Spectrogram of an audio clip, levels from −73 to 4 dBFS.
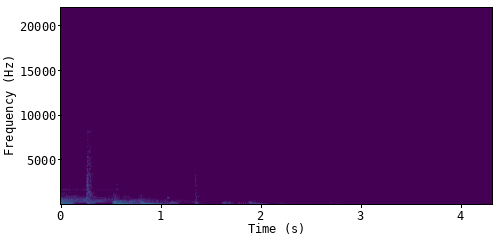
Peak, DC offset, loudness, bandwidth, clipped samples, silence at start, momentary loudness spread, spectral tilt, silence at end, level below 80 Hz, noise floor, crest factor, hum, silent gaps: -38 dBFS; under 0.1%; -56 LUFS; 10 kHz; under 0.1%; 0 s; 15 LU; -6 dB/octave; 1.25 s; -64 dBFS; -82 dBFS; 20 dB; none; none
